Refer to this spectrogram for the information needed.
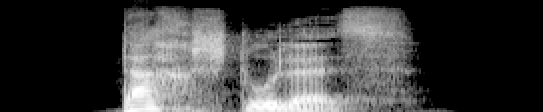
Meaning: genitive of Dachstuhl
- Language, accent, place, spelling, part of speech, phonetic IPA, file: German, Germany, Berlin, Dachstuhles, noun, [ˈdaxʃtuːləs], De-Dachstuhles.ogg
